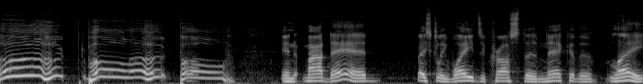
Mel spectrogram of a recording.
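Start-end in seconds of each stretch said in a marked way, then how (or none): 0.0-2.3 slow, drawn-out scream, pitched very high. Retelling a boy yelling after a fishing hook caught Paul: imitating Brad screaming. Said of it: "Brad goes to yelling, screaming".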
